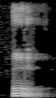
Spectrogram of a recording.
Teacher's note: and in the front of your mouth e and for ooh the tongue is all the way up but in the back of your mouth ooh so if you gradually slip from E to o e · for U, the tongue is all the way up but in the back of your mouth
